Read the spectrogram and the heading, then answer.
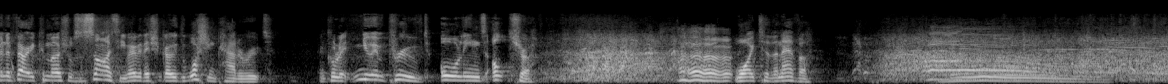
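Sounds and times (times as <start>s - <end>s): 
speech: 0.0s - 5.9s, 6.8s - 8.2s
audience laughing: 5.5s - 7.5s, 8.4s - 11.6s
audience booing: 8.8s - 11.6s.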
